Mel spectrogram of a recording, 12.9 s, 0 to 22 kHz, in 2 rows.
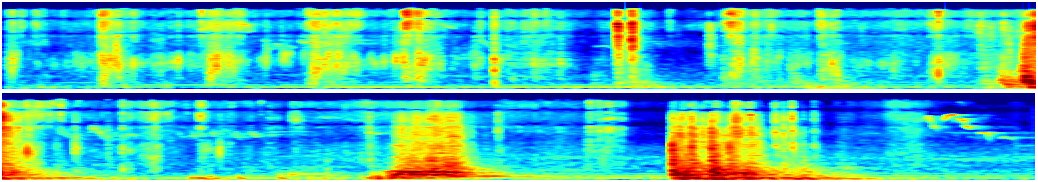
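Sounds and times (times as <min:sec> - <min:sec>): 
gate noises: 0:03.7 - 0:12.1.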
